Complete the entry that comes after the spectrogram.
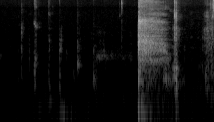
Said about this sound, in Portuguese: Golinho d'água, golinho d'água.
